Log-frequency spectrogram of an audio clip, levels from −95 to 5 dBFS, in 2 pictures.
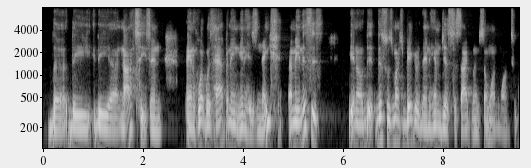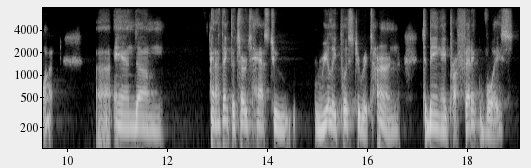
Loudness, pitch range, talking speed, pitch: -22 LUFS, 95-115 Hz, 160 wpm, 105 Hz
